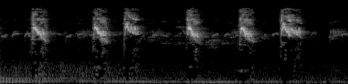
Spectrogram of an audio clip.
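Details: Weaver birds, with a recording played as a lure to attract all kinds of weavers: sharp, high chirps given in a loose series, six in under four seconds, each a quick downward-sweeping note over a quiet background.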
